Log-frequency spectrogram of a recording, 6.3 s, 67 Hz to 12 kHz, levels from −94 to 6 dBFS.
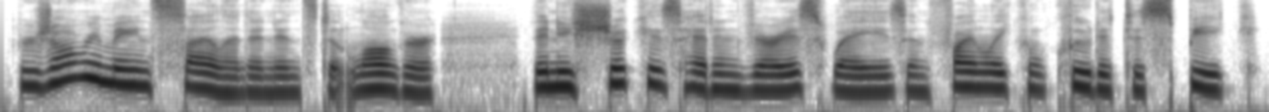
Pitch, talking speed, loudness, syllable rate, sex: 205 Hz, 180 wpm, -15 LUFS, 5.2 syllables/s, female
